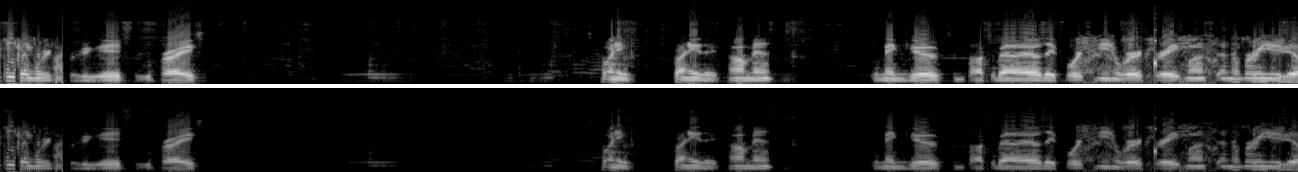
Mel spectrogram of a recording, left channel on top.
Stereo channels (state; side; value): quieter; right; 13.6 dB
